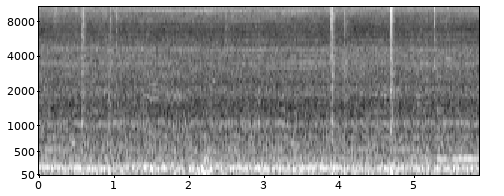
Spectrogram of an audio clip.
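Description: Cabin noise of an Airbus A320 taxiing: a steady low drone from the engines and air conditioning, with a few light clicks and knocks in the cabin.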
